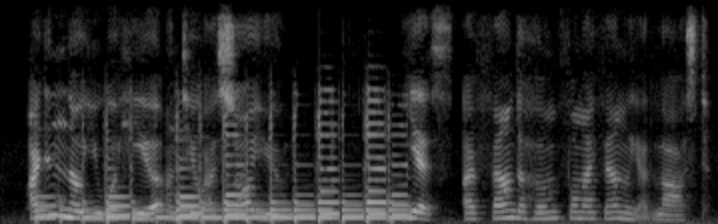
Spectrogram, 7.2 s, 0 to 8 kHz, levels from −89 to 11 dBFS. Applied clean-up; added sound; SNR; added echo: none; Electric guitar; -5 dB; none.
